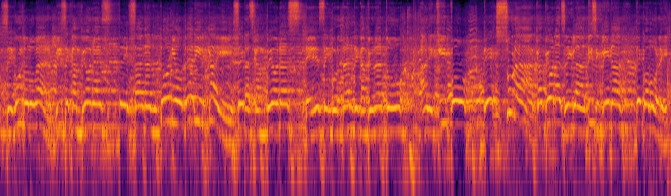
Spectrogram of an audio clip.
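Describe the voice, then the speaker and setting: A man announces winners as master of ceremonies, with a very high, emphatic voice. His delivery is slow and ceremonial. It comes from a distant PA outdoors over a loud crowd. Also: reverberant. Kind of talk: announcing, emcee calling out winners. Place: outdoor stage at a sports field.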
